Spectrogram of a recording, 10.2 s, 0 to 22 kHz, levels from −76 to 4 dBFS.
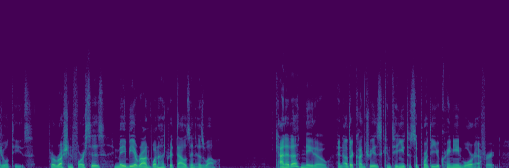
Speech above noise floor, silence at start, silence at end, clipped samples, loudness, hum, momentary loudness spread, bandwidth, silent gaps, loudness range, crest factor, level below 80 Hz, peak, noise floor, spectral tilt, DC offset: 44 dB; 0 s; 0.35 s; under 0.1%; -26 LUFS; none; 12 LU; 13 kHz; none; 3 LU; 24 dB; -66 dBFS; -2 dBFS; -70 dBFS; -6.5 dB/octave; under 0.1%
